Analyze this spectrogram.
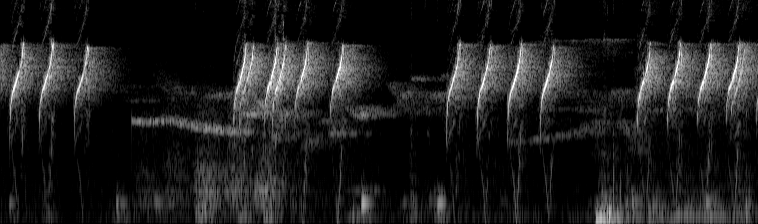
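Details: Bar-winged prinia 'tembakan' burst song for tutoring birds: short bursts of three to five sharp, high, hooked notes separated by brief gaps, with soft low thumps near the end.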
